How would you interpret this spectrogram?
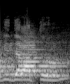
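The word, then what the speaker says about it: بدعة: আর একটি বিষয় হলো বিদআ বিদআ আসলে বলা হয় বিদআতুন বিদআত বলা হয় আরবিতে শেষে যদি গোলতা থাকে তাহলে সেটা হা উচ্চারণ করতে হয় যেমন আল কারিআতু মাল কারিয়া সেই দৃষ্টিকোণ থেকে বিদআ এটি হলো পরিশুদ্ধ এর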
